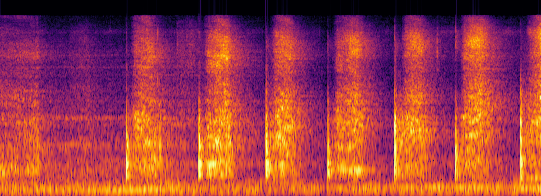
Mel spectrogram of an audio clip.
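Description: Rhythmic scraping strokes on a classroom writing board, about two a second, each starting with a sharp tap as the writing tool meets the board.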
